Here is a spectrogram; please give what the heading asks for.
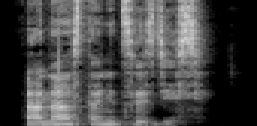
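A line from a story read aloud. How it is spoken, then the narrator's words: Commanding tone. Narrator (Russian): приказным тоном поставил перед фактом Светлану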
